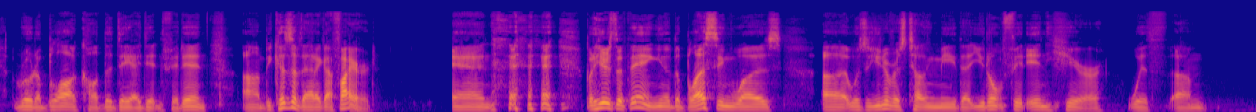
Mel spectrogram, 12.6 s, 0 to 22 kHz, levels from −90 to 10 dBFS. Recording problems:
none

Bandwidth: 14 kHz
